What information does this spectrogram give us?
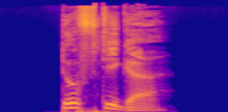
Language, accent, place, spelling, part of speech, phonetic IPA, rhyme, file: German, Germany, Berlin, duftiger, adjective, [ˈdʊftɪɡɐ], -ʊftɪɡɐ, De-duftiger.ogg
- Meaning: 1. comparative degree of duftig 2. inflection of duftig: strong/mixed nominative masculine singular 3. inflection of duftig: strong genitive/dative feminine singular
